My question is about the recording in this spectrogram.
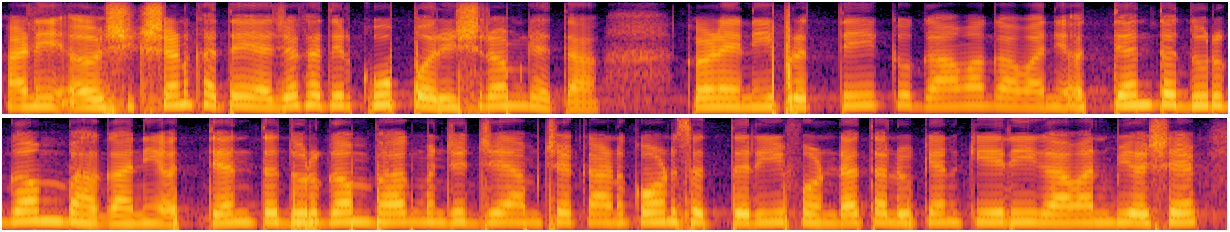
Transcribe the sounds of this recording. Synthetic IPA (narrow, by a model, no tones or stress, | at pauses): aɽ̃iɕikʂəɳkʰat̪ijad͡ʑjakʰat̪iːɾkʰuːbpːəɾiɕɾəmɡʱɛt̪akəɳjaniːpɾət̪jekɡãʋãɡãʋaniːət̪jənt̪d̪uɾɡəmbʱaɡaniːət̪jənt̪əd̪uɾɡəmbʱaɡm̤əɳd͡zed͡ʑeamt͡ɕekaɳkoɳsət̪ːəɾiːfoɳɖat̪alukjãnkeɾiːɡãʋãnbʱiːəse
